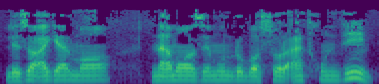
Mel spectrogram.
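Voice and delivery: normal talking voice

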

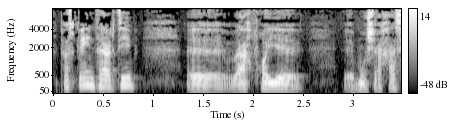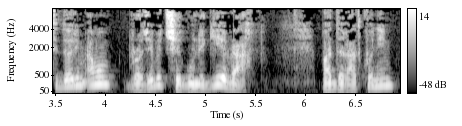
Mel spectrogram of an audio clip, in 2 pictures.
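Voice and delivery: ordinary talk, nothing marked

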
